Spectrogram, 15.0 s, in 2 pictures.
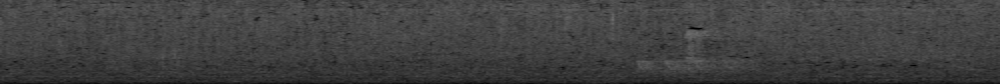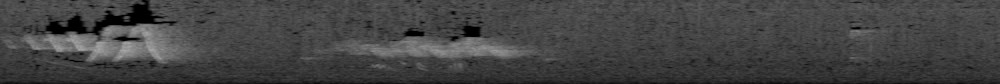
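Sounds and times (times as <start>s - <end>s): outdoor hiss: 0.0s - 15.0s
songbird singing: 4.7s - 5.8s, 7.0s - 11.9s, 13.8s - 14.3s.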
